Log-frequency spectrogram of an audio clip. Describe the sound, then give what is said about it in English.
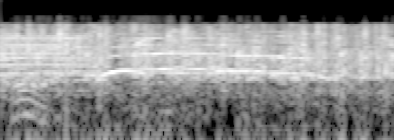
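An audience at an Alcoholics Anonymous meeting breaks into steady applause, a dense, continuous patter of many hands clapping, with whoops and cheering voices rising through it for about three seconds. “Where I come from, we kind of applaud.”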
